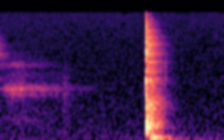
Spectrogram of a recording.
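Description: A single sharp knock with a low thud about one and a half seconds in, as the metal Master Lock key box is tipped down onto the tabletop under a hand.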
